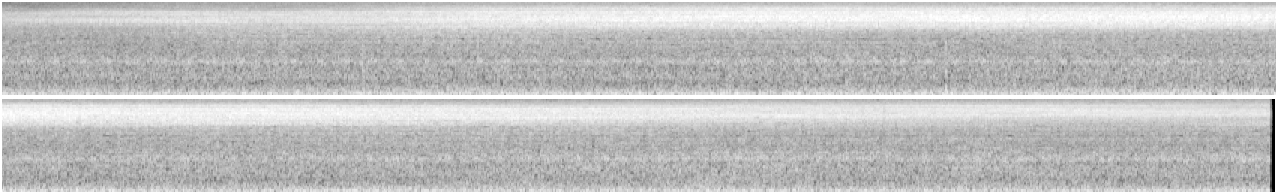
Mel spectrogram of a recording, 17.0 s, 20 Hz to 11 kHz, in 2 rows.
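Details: Male plains dog-day cicada (Neotibicen auriferus) calling from a tree near Beaumont, Kansas, 6 September 2011 around 12:40 p.m., giving a steady, high-pitched buzzing calling song that swells and holds; a female is nearby.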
